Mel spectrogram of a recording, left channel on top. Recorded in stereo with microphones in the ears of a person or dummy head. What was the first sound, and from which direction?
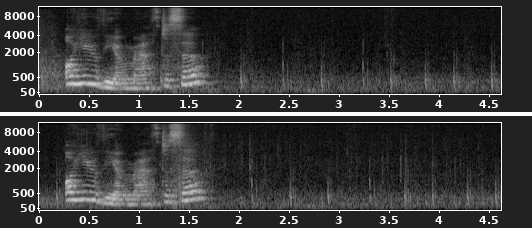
A woman speaking, 15° left (ahead or behind).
